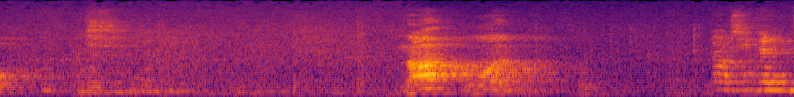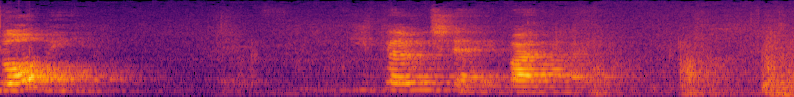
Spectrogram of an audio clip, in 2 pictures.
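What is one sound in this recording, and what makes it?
A young woman speaks on a stage in a large hall.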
